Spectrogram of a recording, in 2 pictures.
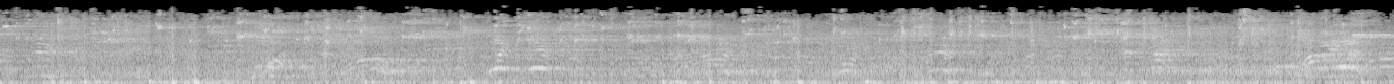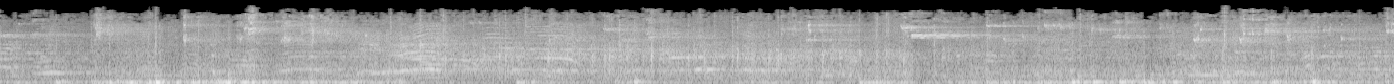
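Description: A crowd murmurs and calls out in a large echoing hall.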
